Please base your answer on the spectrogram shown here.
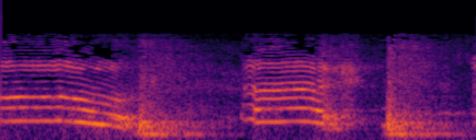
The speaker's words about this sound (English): Hey, mister, what you doing? What you banging your head against the wall for?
